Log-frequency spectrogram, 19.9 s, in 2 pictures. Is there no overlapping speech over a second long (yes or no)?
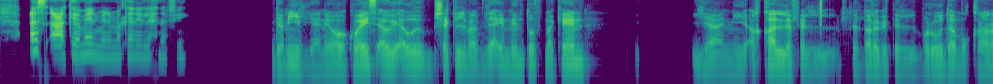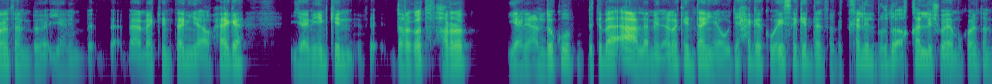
yes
